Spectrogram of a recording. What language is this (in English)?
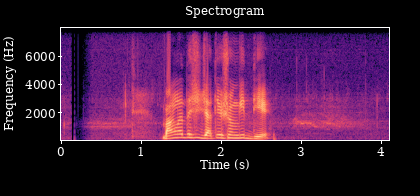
Bangla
